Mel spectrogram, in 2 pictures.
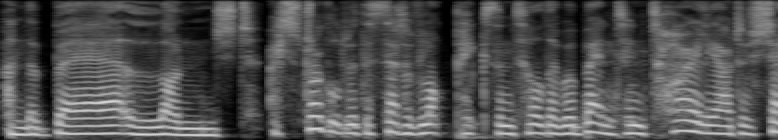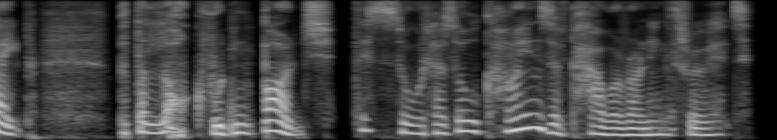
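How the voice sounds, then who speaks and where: Low-voiced, wry fantasy adventurer heroine. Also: female voice, no room sound, studio quality. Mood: tense narration, then wry, matter-of-fact. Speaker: video game player-character voice actor. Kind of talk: scripted game narration and barks.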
